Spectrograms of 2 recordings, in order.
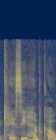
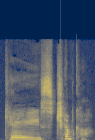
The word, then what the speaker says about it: KC Hemp Co.: But when he pronounced our company's name, he didn't even say KC Hemp Co., which you would have very, very clearly seen on our website. He said Case Chempka.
